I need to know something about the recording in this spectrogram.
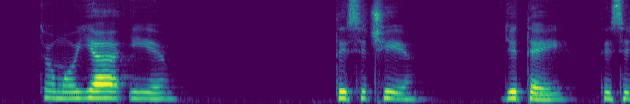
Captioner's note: speaking Ukrainian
